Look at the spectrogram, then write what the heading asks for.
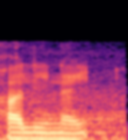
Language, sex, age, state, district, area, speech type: Bodo, male, 18-30, Assam, Chirang, rural, spontaneous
